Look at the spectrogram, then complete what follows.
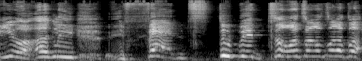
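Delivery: high, laughing mock kid's rant. Kid rants at the parent on camera, high and laughing. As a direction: spit out the kid's insults, giggling through them. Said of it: "the kids go on a rant like".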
